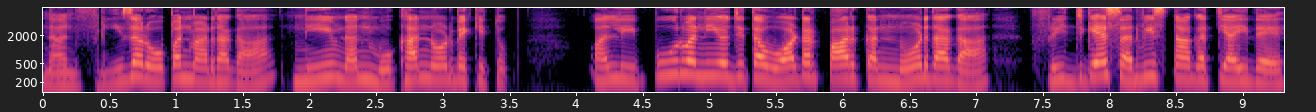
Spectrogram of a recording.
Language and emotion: Kannada, surprised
